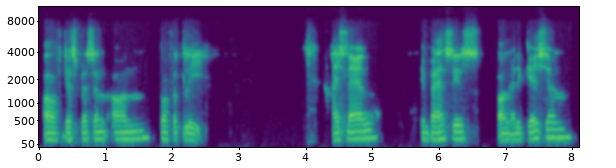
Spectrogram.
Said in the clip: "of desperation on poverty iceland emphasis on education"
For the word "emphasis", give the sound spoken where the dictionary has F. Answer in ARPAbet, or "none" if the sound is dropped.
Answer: P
